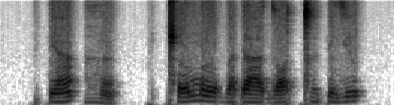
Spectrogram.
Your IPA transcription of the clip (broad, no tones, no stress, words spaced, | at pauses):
pʲã | ɦə̃ | ǁɤmɤːba ɗaːdɒ ǀə̤pʲə̃zʲu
